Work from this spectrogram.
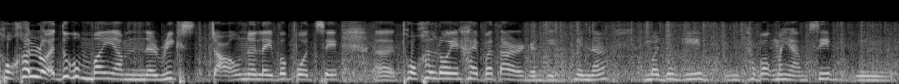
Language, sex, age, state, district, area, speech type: Manipuri, female, 45-60, Manipur, Chandel, rural, spontaneous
